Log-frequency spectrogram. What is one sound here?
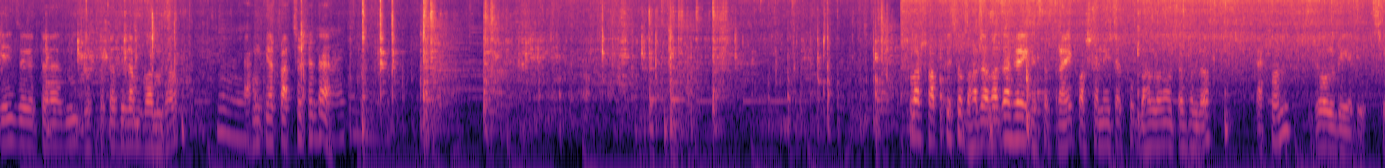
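A wooden spoon stirs and scrapes a pot of stew.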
